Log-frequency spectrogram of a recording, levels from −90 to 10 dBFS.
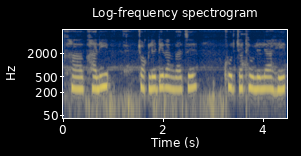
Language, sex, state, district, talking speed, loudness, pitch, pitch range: Marathi, female, Maharashtra, Gondia, 95 wpm, -13 LUFS, 250 Hz, 240-260 Hz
